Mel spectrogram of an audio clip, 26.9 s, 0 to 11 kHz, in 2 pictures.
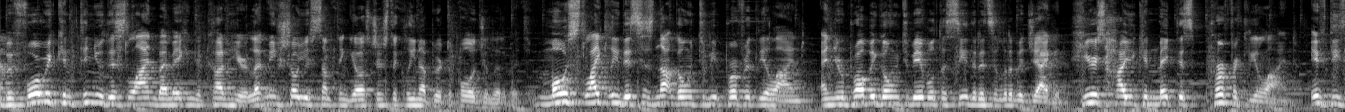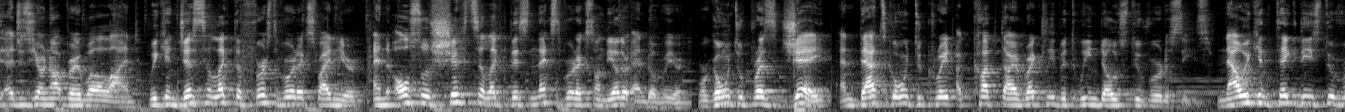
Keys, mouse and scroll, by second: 2.2-2.7 middle drag, 5.0 middle click, 5.3 middle click, 5.7 right click, 5.9 g, 6.6 right click, 7.2 g, 8.0 middle click, 9.6 right click, 10.4 right click, 12.8-13.2 middle drag, 13.2 ctrl+z, 13.2 g, 15.5 right click, 15.8 g, 17.0 a, 18.5 shift+right click, 20.1 middle click, 21.4 j, 21.7-24.2 middle drag, 24.8-25.5 middle drag, 25.6 middle click, 26.4-26.8 right drag.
